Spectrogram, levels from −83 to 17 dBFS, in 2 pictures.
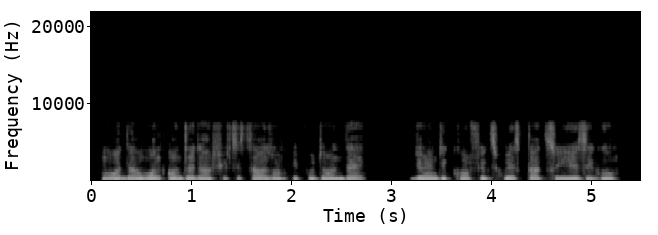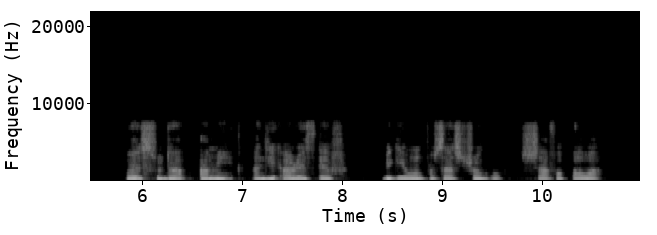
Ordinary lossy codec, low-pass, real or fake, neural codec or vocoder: none; none; fake; codec, 16 kHz, 16 kbps, FreqCodec, smaller model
